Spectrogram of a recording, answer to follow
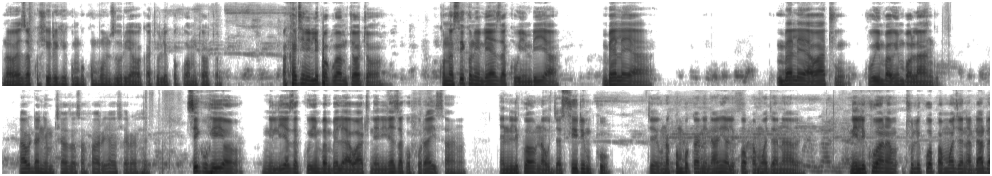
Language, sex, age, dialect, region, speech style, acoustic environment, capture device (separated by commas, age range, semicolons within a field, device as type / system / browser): Swahili, male, 18-24, Kenya - Nairobi Sheng-influenced, Kenya, focused, people talking, mobile / Linux / Chrome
